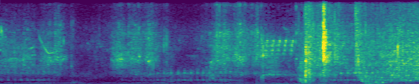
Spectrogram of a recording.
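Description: Baitcasting reel being cranked while a hooked bass is fought, with faint rapid ticking from the reel. A louder burst of splashing comes about three seconds in as the fish jumps at the surface.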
